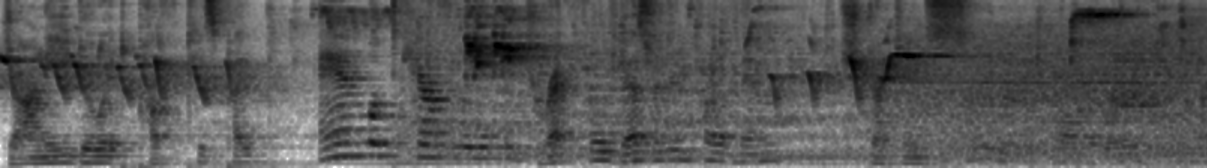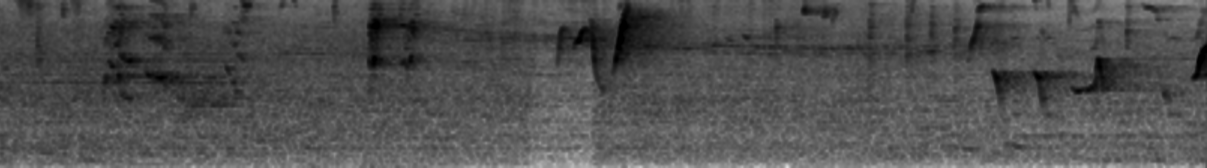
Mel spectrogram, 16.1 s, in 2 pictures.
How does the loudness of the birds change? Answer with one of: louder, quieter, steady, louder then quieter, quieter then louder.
louder.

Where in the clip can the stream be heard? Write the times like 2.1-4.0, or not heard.
5.8-16.0.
